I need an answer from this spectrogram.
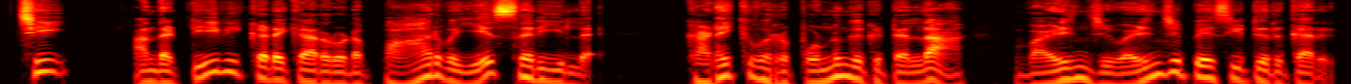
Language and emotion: Tamil, disgusted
